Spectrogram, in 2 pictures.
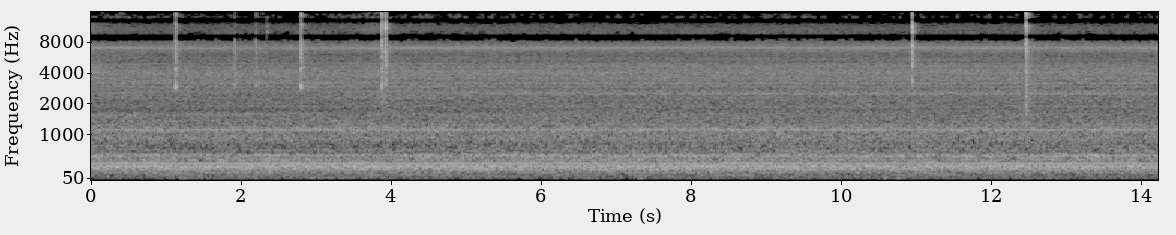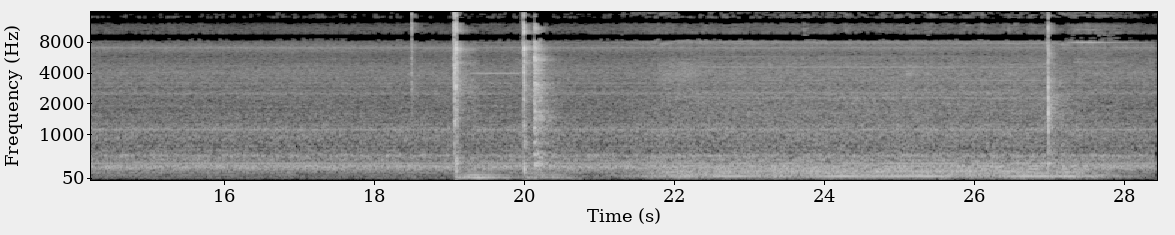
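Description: Steady electrical hum of a lift controller cabinet with faint relay ticks. About two-thirds through, two loud contactor clunks about a second apart, then the lift motor starts and runs with a low hum as the car travels up, with another click near the end.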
